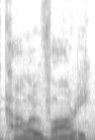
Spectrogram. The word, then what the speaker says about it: Karlovy Vary: first evening of the opening ceremony of the Carlo Vari there you go that's how you pronounce it talovivari International Film Festival and I'm going to be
